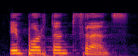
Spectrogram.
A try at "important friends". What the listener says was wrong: Yes, important friends, because the first time round you said the important a bit French style, like important or something like that, but you changed it.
